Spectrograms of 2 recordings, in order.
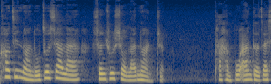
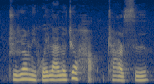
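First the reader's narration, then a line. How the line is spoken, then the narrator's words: Murmuring. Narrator (Chinese): 她喃喃说道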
